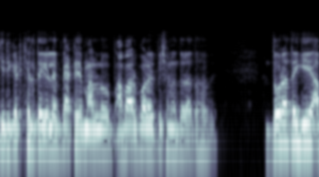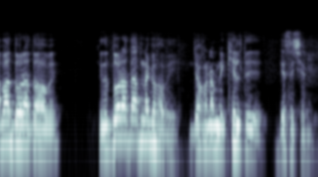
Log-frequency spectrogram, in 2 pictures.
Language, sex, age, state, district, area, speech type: Bengali, male, 18-30, West Bengal, Murshidabad, urban, spontaneous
